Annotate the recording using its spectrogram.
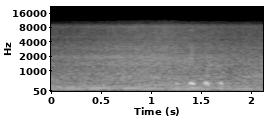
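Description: Street traffic: a motor vehicle's engine running steadily close by, with a faint voice or two in the background.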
